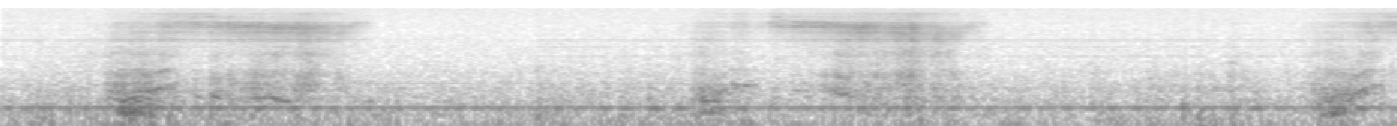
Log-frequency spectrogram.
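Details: Female loud rough, rattling snores about every four seconds, breathy hiss between, over steady room hum.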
